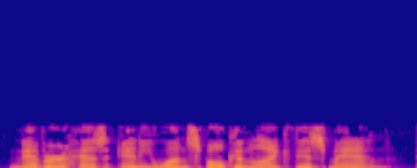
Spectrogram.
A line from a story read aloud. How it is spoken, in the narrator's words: the officers answered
